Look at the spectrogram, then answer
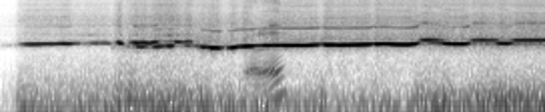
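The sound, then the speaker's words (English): A person whistles one steady, shrill high note for about four seconds, wavering slightly in pitch like a boiling kettle, over low rumbling background noise with a brief voice sound midway. “My Australian like kettle is boiling with my Australian blood.”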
